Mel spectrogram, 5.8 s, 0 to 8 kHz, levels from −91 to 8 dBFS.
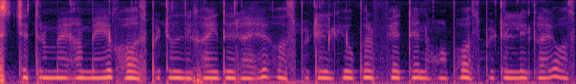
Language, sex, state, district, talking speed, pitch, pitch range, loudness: Hindi, female, Madhya Pradesh, Bhopal, 175 wpm, 230 Hz, 230-235 Hz, -25 LUFS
